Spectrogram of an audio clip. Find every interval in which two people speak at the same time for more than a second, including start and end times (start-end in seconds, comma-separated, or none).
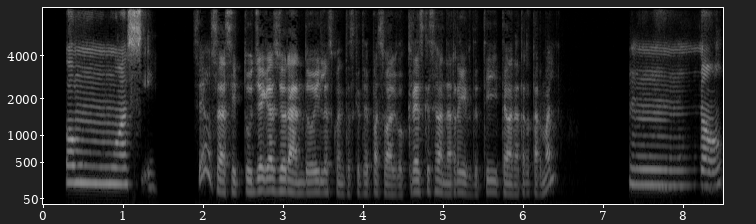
none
